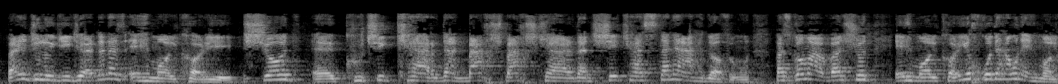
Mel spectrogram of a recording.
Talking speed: 135 wpm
